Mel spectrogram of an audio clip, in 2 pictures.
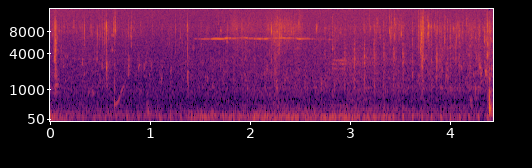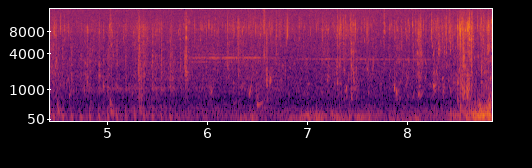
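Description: Water trickling and dripping from a wet cast net as it is hauled hand over hand out of the water into a wooden boat, with light clicks and one sharper knock about four seconds in. A louder low rush comes in near the end.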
